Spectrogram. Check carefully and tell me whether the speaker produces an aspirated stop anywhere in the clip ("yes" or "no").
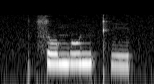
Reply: yes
